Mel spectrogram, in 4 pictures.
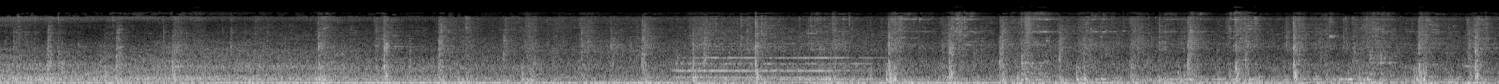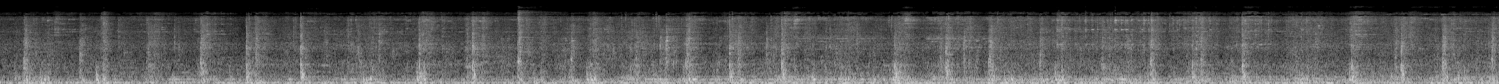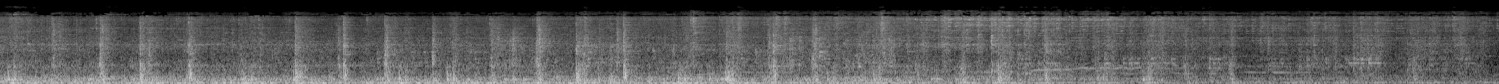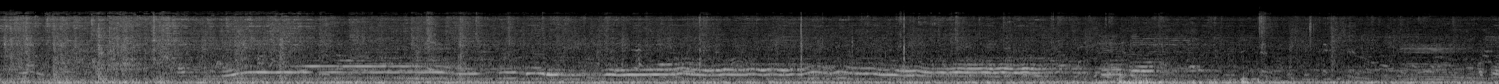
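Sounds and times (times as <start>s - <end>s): train rumble: 0.0s - 59.9s
train wheels clacking over rail joints: 0.0s - 59.9s
train horn blast: 6.6s - 9.1s, 23.2s - 25.2s.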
